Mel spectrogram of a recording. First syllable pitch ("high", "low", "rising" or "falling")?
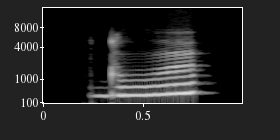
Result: rising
